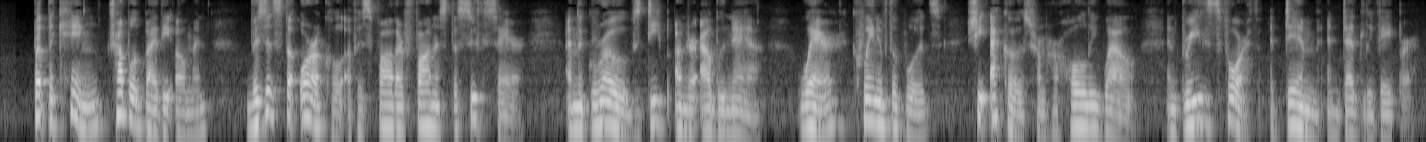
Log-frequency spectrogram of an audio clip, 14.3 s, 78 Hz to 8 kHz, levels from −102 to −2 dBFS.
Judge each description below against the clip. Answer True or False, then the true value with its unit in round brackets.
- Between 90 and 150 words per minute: False (170 wpm)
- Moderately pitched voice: False (125 Hz)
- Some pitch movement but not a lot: True (4.5 semitones)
